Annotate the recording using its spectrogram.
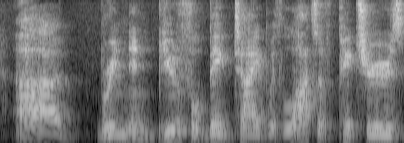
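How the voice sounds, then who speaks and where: Against noticeable background noise, a man speaks in an animated tone with ordinary pitch variation. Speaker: actor and writer. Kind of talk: casual book review vlog. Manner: animated, many fillers and restarts.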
